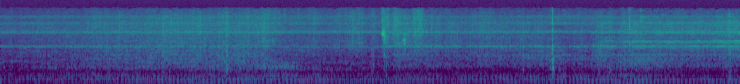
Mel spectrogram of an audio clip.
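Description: Near silence: faint outdoor background with a low steady hum, a thin steady high tone and a few faint clicks.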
